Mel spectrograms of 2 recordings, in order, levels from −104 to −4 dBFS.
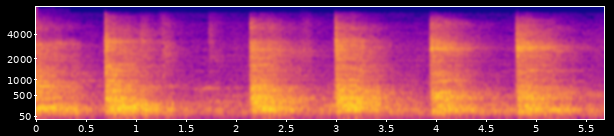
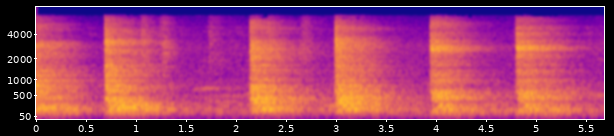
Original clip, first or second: second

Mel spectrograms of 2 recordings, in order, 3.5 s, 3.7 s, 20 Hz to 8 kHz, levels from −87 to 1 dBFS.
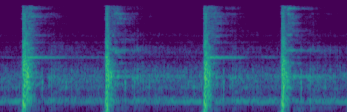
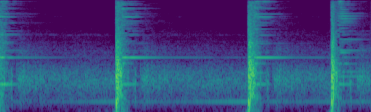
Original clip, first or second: second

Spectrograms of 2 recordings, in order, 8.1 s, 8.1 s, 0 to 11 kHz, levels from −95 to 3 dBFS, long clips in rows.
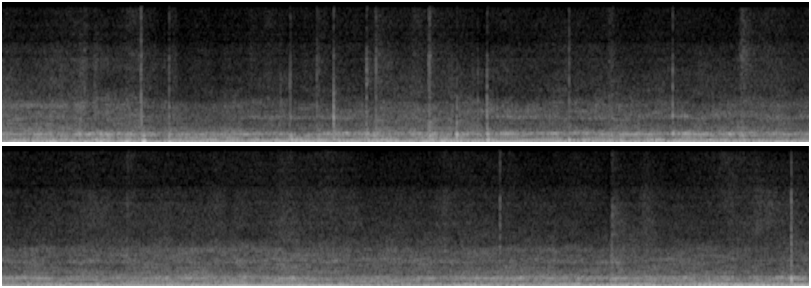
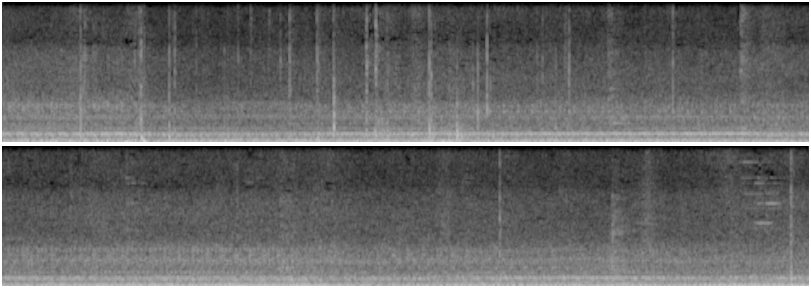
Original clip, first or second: second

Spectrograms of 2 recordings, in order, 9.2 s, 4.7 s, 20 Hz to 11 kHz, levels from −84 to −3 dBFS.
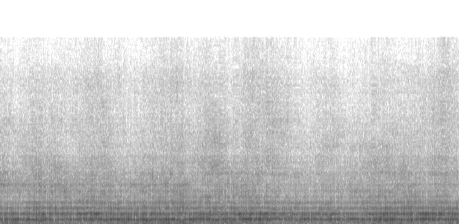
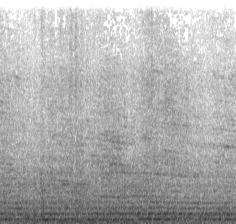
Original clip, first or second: second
